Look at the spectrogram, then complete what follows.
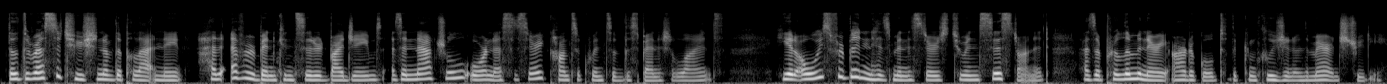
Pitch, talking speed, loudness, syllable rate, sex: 220 Hz, 185 wpm, -20 LUFS, 6.7 syllables/s, female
